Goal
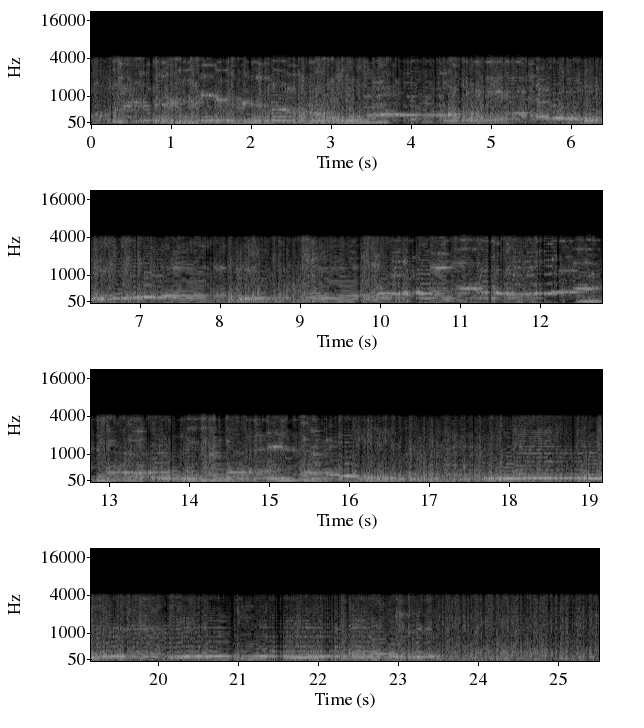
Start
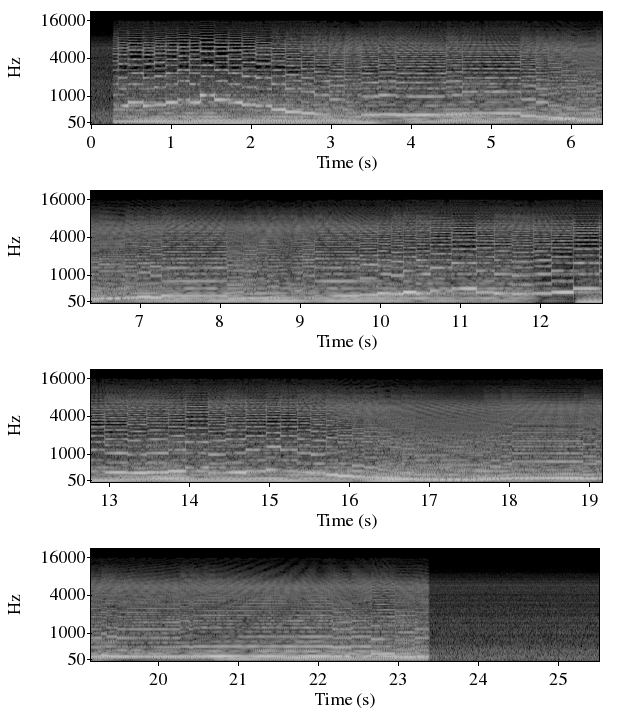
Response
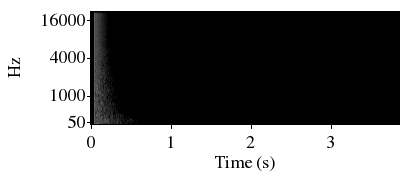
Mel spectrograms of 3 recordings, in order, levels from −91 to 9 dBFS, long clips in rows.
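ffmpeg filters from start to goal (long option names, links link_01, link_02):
-filter_complex "[0:a]adynamicequalizer=threshold=0.00708:dfrequency=570:dqfactor=5.2:tfrequency=570:tqfactor=5.2:attack=5:release=100:ratio=0.375:range=2.5:mode=cutabove:tftype=bell,acompressor=threshold=-30dB:ratio=16,asoftclip=type=tanh:threshold=-34.5dB[link_01];[1:a]atrim=start_sample=2205[link_02];[link_01][link_02]afir=irnorm=-1:irlink=0,volume=1dB" -ar 48000 -c:a libopus -b:a 6k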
